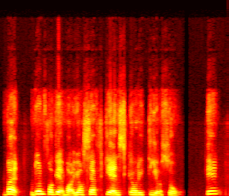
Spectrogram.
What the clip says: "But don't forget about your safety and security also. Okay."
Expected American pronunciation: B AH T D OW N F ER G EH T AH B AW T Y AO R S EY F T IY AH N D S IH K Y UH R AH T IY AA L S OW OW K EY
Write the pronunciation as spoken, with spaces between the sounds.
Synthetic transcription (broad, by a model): B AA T D OW N F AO G EH T AH B AW T Y AO S EY F T IY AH N S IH K Y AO R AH T IY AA S OW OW K EY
